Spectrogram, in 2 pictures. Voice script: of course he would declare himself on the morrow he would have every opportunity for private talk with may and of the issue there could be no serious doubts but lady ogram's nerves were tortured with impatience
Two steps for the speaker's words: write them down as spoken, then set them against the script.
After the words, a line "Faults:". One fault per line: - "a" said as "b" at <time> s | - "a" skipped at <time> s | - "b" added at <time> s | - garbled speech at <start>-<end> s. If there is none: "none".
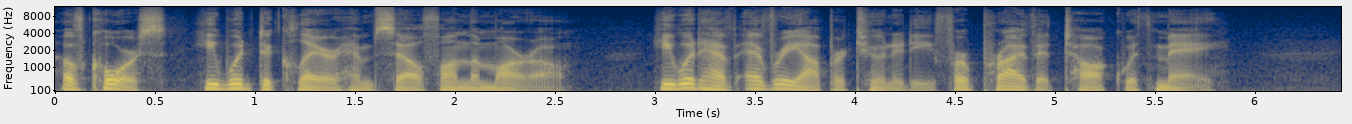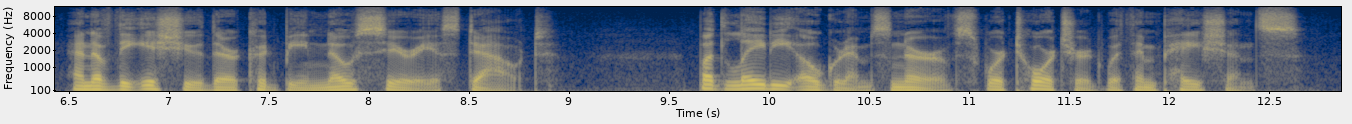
of course he would declare himself on the morrow he would have every opportunity for private talk with may and of the issue there could be no serious doubt but lady ogram's nerves were tortured with impatience
Faults:
- "doubts" said as "doubt" at 8.5 s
